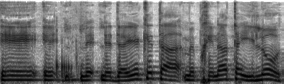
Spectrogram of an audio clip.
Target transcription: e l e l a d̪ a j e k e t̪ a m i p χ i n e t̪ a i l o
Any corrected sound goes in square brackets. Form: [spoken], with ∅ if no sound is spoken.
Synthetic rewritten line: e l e l [e] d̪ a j e k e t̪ a m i p χ i n [a] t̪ a i l o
